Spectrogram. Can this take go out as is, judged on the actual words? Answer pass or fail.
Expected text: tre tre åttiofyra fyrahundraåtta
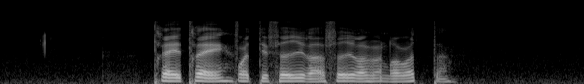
pass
